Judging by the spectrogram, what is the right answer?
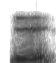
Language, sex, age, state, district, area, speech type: Punjabi, male, 45-60, Punjab, Fatehgarh Sahib, rural, conversation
